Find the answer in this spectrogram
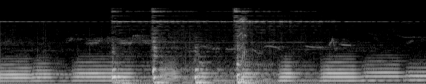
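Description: Cartoon background music: a low brass tune of held notes changing about every half second, with a few short knocks in it.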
